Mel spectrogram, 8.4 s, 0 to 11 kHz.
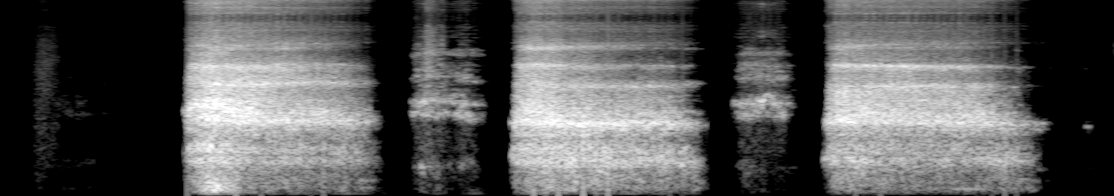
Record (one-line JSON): {"exhalation_length": "8.4 s", "exhalation_amplitude": 12976, "exhalation_signal_mean_std_ratio": 0.59, "survey_phase": "alpha (2021-03-01 to 2021-08-12)", "age": "45-64", "gender": "Male", "wearing_mask": "Yes", "symptom_fatigue": true, "symptom_headache": true, "symptom_change_to_sense_of_smell_or_taste": true, "smoker_status": "Never smoked", "respiratory_condition_asthma": true, "respiratory_condition_other": false, "recruitment_source": "Test and Trace", "submission_delay": "2 days", "covid_test_result": "Positive", "covid_test_method": "RT-qPCR", "covid_ct_value": 21.1, "covid_ct_gene": "ORF1ab gene"}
